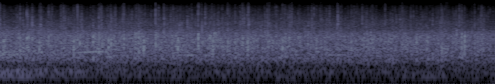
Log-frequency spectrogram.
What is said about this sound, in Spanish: Alguien aquí le da un aplauso fuerte al Señor.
